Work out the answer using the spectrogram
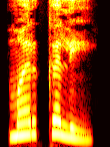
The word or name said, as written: ಮರ್ಕಲಿ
